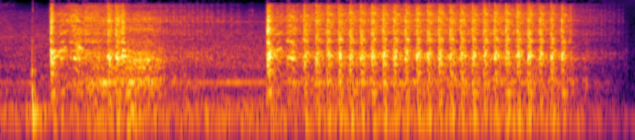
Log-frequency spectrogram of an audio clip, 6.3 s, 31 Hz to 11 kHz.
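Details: Buick LeSabre Limited 3.8L V6, originally with a battery drain complaint, fitted with a used 2005 Monte Carlo 3.4L engine computer: steady, rhythmic starter cranking at about three pulses a second that never catches. Crank-no-start from the wrong ECU installed.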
